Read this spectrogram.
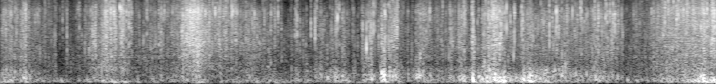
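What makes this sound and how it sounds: Long red acrylic nails scratch and press a large sheet of clear plastic bubble wrap, held upright in front of the microphone, popping its air-filled bubbles. The result is a steady, bright crinkling and rustling broken by frequent sharp snaps and pops, with some low thumps.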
